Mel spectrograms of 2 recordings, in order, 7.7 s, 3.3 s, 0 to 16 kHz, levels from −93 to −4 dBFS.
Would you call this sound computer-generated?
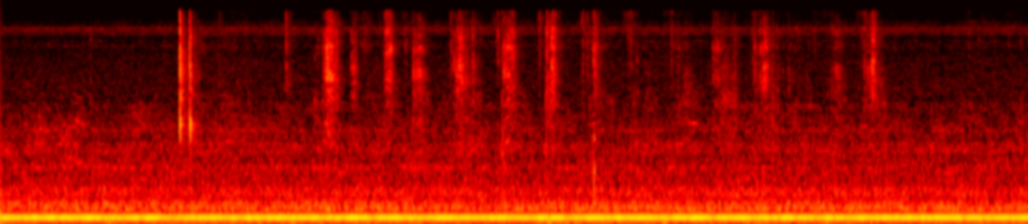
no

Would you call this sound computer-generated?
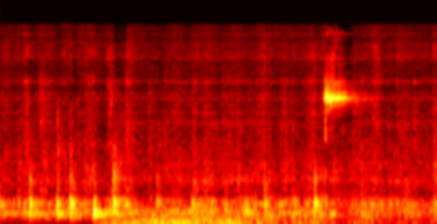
yes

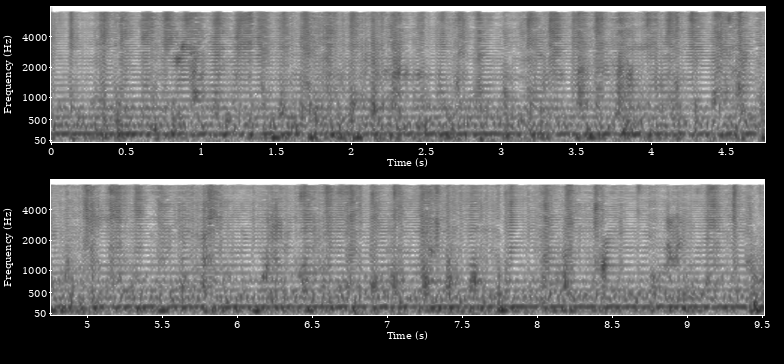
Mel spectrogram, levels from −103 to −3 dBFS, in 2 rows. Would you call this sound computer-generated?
yes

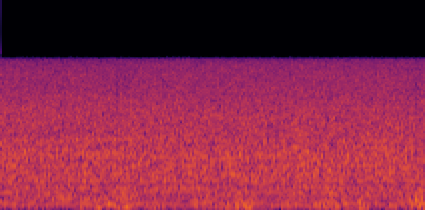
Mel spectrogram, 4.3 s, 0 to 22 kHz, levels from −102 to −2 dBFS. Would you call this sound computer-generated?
no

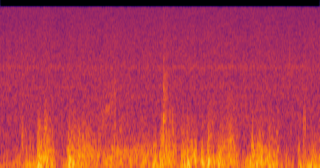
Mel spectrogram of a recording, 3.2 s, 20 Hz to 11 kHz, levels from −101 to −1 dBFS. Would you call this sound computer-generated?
no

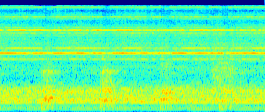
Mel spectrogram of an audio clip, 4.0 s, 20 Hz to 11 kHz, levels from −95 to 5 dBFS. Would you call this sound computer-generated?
no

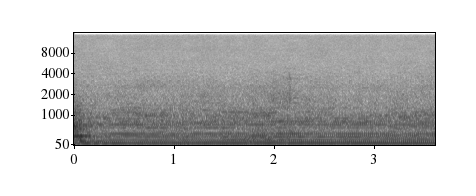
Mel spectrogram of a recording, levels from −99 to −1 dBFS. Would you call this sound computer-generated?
yes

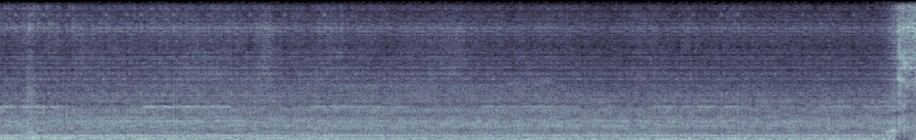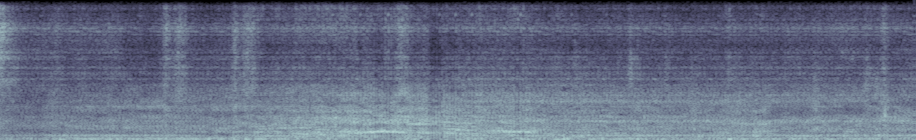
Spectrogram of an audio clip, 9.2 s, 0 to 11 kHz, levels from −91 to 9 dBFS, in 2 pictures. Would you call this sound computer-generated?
yes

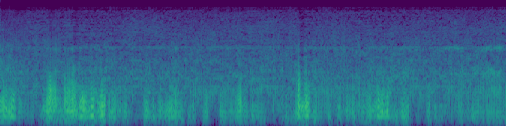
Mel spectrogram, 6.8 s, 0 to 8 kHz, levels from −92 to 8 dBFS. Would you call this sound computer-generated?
yes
